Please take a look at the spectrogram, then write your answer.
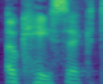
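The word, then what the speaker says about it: Ocasek: Akasek. I looked up the pronunciation. Okasek? Okasek, damn it. Yeah. I looked up the pronunciation and still did it wrong.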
